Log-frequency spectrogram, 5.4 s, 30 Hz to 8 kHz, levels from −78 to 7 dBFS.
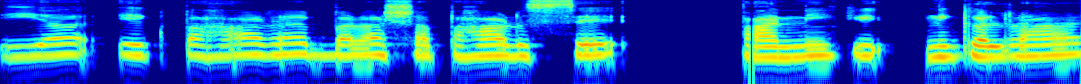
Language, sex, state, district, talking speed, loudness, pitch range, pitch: Hindi, male, Bihar, East Champaran, 145 wpm, -23 LUFS, 195-210 Hz, 200 Hz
